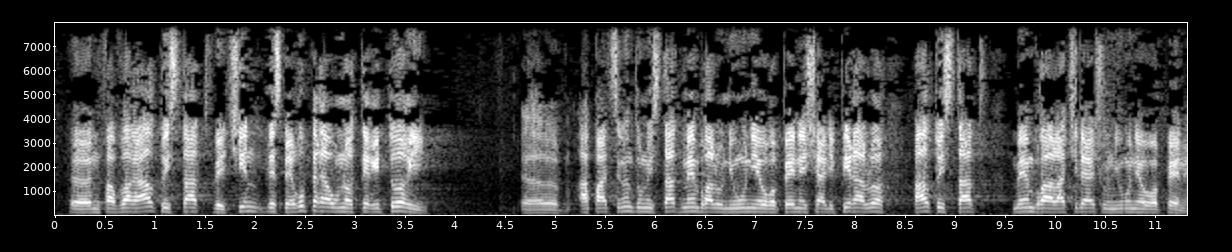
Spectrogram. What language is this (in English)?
Romanian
